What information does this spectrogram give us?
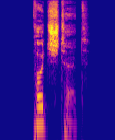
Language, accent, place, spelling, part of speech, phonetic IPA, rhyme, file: German, Germany, Berlin, putschtet, verb, [ˈpʊt͡ʃtət], -ʊt͡ʃtət, De-putschtet.ogg
- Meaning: inflection of putschen: 1. second-person plural preterite 2. second-person plural subjunctive II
